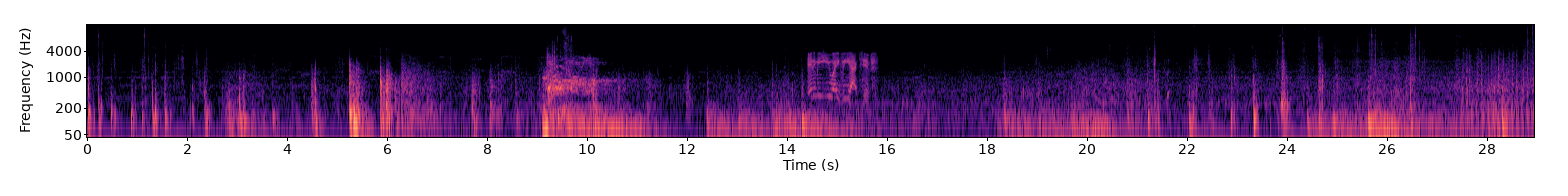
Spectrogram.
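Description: Quick footsteps thud on hard floors and stairs.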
